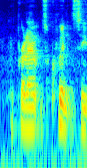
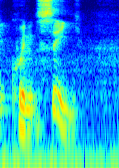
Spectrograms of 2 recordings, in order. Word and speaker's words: Quincy: Preston is the only character who seems to pronounce Quincy differently. Most of them say Quincy, but he goes Quincy.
